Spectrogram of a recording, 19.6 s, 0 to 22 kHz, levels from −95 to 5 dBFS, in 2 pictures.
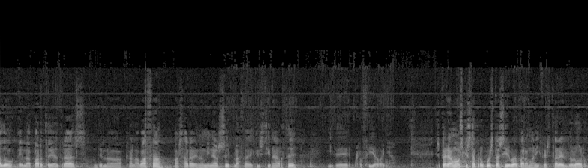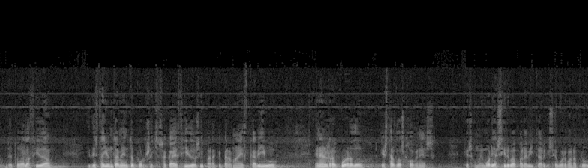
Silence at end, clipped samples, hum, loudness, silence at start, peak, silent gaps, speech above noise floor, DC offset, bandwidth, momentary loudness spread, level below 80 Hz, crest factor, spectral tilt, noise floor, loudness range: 0 s; under 0.1%; none; -26 LUFS; 0 s; -8 dBFS; none; 24 dB; under 0.1%; 13.5 kHz; 14 LU; -56 dBFS; 18 dB; -7 dB/octave; -50 dBFS; 5 LU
